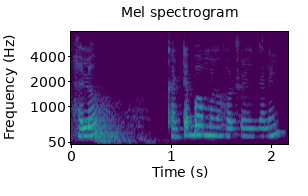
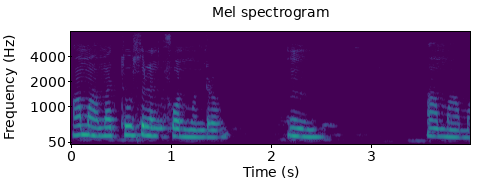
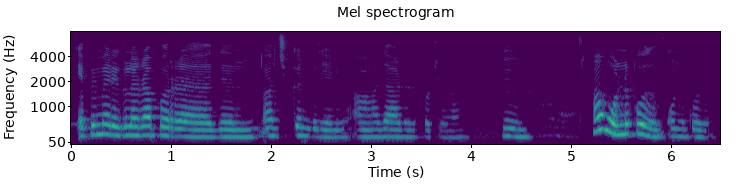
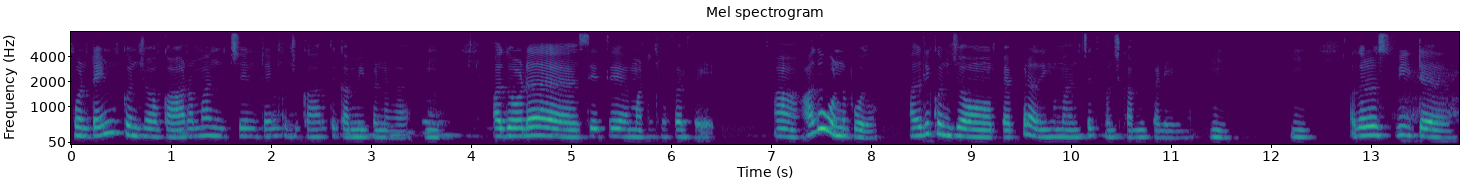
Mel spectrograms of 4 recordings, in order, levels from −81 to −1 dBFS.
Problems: low volume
